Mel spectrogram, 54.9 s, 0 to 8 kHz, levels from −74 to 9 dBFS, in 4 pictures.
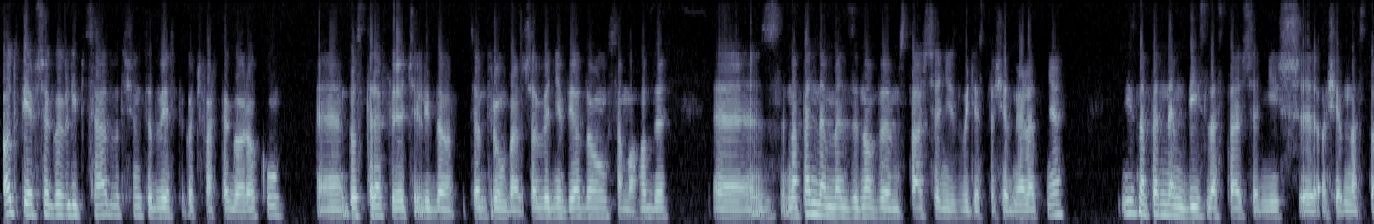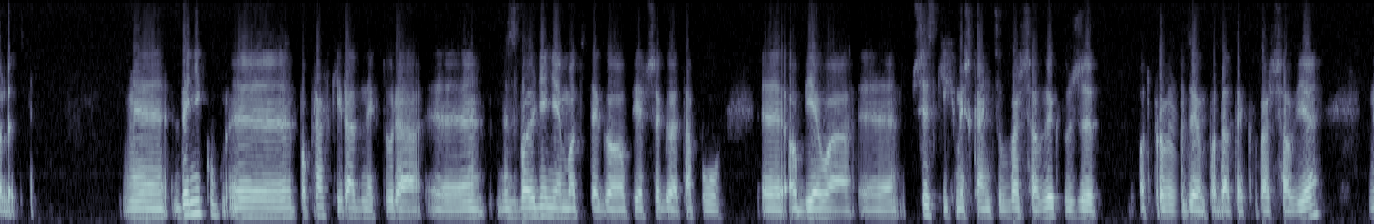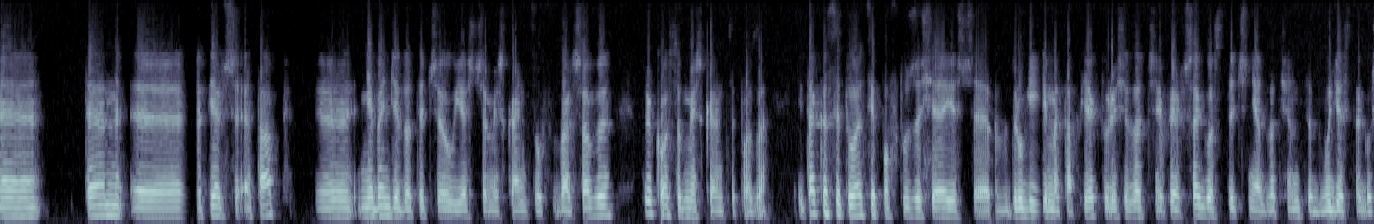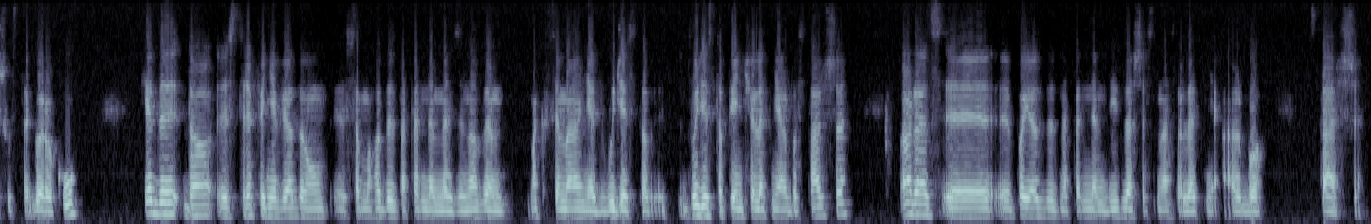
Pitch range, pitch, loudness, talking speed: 105-125 Hz, 115 Hz, -16 LUFS, 110 wpm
